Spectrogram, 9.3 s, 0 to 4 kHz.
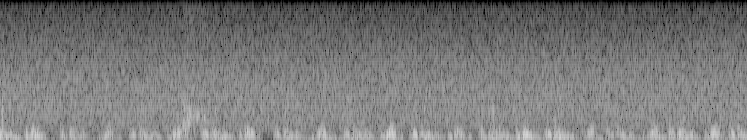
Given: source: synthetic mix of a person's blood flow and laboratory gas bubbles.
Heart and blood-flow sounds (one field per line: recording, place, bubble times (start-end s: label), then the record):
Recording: Doppler ultrasound of blood flow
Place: precordium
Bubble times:
2.19-2.61 s: bubbles
From the record:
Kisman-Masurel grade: 213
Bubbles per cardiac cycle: several, 3 to 8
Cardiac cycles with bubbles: 1 to 10%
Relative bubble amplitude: loud (0.450 to 0.775)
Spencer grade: 1 (occasional bubble signal discernible with the cardiac motion signal, with majority of cardiac periods free of bubbles)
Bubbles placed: anywhere in the cardiac cycle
